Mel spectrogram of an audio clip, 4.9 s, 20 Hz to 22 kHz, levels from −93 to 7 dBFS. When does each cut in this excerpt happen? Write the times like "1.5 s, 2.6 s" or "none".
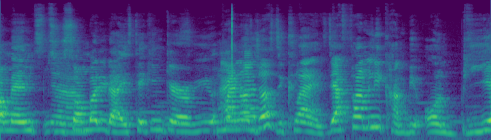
2.1 s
